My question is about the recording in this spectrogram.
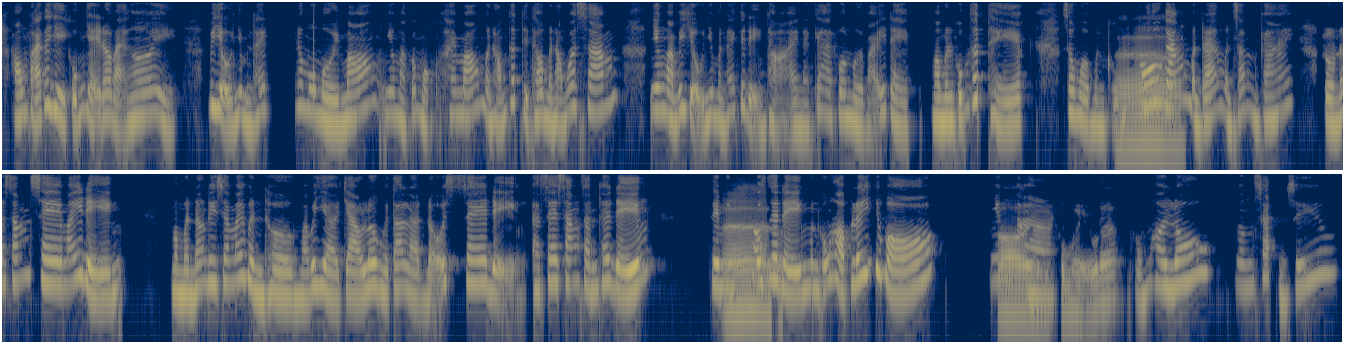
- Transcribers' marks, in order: other background noise; "một" said as "ờn"; "một" said as "ừn"
- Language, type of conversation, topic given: Vietnamese, advice, Bạn có đang cảm thấy áp lực phải chi tiêu vì bạn bè và những gì bạn thấy trên mạng xã hội không?
- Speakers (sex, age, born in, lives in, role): female, 35-39, Vietnam, Vietnam, user; male, 20-24, Vietnam, Vietnam, advisor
